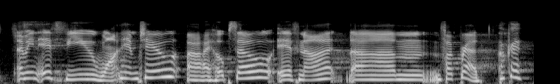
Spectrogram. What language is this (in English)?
English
